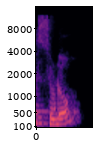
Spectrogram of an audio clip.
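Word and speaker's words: pseudo: तो बोलते वक्त पी साइलेंट है बच्चों, तो इसे रीड करना है सूडो।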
